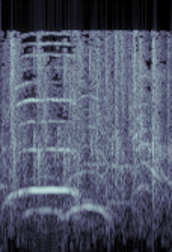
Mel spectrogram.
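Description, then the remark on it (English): An audience at Halbert's Sunday Night Open Mic, recorded at Halbert's Coffee House, applauds at the end of the evening with a steady wash of dense clapping, while a few voices whoop and cheer over it throughout the short burst. “Give yourselves a big hand while you're clapping.”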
